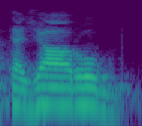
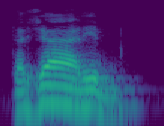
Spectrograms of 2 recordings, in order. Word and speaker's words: تجارب: بعضهم يلفظها تجارب بالضم، خطأ، تجارب، ونقول تجربة لا نقول تجربة، والناس كلها تنطقها، غالبية الناس تجربة، تجارب، خطأ، تجارب وتجربة هكذا.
